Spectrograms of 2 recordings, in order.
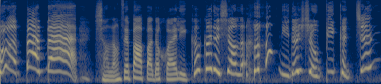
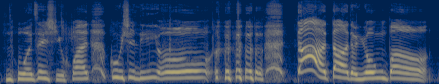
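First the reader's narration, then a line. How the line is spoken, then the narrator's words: Smiling. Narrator (Chinese): 狼爸爸笑着说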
